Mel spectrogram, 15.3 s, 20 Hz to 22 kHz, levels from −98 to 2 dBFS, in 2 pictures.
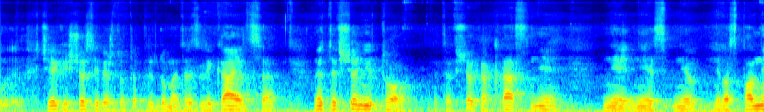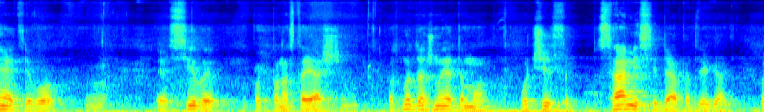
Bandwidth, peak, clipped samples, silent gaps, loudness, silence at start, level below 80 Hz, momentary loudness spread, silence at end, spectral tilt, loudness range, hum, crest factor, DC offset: over 20 kHz; -10 dBFS; under 0.1%; none; -30 LUFS; 0 s; -42 dBFS; 14 LU; 0 s; -7 dB/octave; 2 LU; none; 20 dB; under 0.1%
